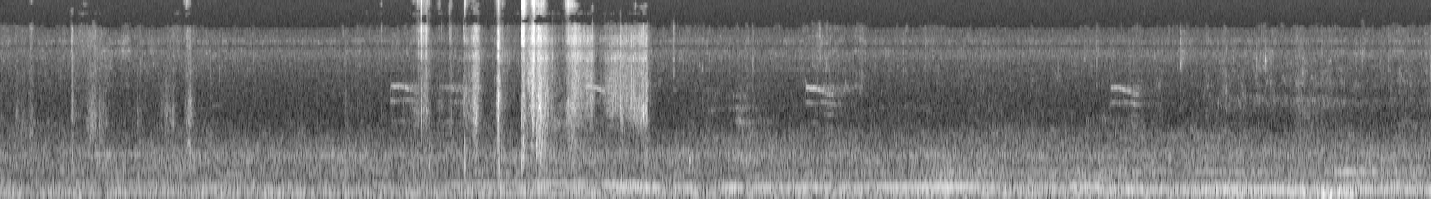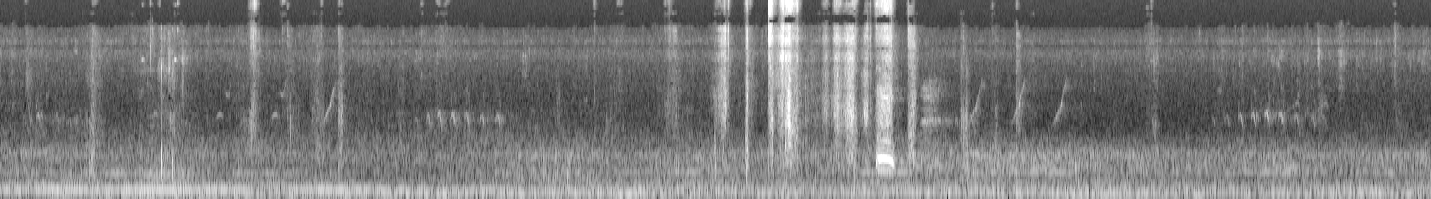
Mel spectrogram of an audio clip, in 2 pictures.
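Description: Outdoor ambience: a steady low hum that drops in pitch twice, with a few clusters of sharp clicks and faint short chirps.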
